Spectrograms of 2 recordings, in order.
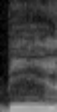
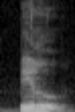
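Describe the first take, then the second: First: The vowel is a tense Swedish i, lips spread. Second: The vowel sounds like a short English i. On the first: The speaker calls it right. "yeah, yeah, that's super good" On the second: The speaker calls it wrong. "no, no, no, now you lost it"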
